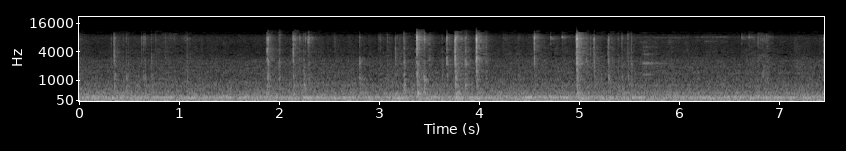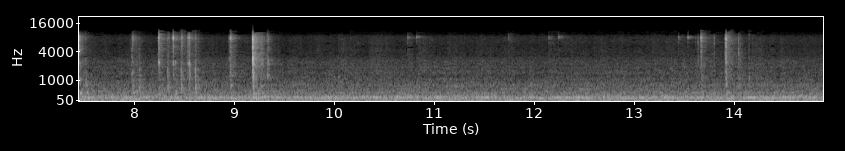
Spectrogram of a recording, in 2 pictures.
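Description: Fingertips type on the plastic keys of a full-size plastic computer keyboard, producing sparse, sharp, bright clicks spread across the clip. A steady low hum sits underneath the quiet, short keystrokes.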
